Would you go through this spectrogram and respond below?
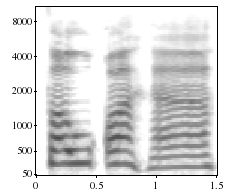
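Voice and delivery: फौकहा with हा held long; steady sustained हा ending फौकहा; lengthened ending. Shown as a demonstration. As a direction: recite slowly, stretching the final vowel of फौकहा. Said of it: "हा को खींचेंगे".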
